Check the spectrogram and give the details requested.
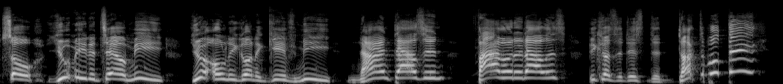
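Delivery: put-on worked-up, heated voice. Retelling a client's complaint about the deductible: imitating Jerome, heated. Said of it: "and he's heated".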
